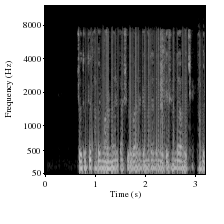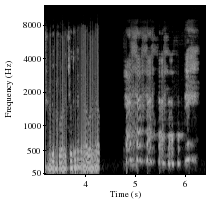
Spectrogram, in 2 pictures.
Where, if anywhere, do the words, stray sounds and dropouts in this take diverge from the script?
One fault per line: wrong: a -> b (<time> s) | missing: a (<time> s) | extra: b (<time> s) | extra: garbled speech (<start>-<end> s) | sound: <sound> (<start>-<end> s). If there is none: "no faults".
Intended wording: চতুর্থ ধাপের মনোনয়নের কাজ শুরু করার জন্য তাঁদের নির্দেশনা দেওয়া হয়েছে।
extra: garbled speech (3.0-4.3 s)
sound: laugh (4.8-6.3 s)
